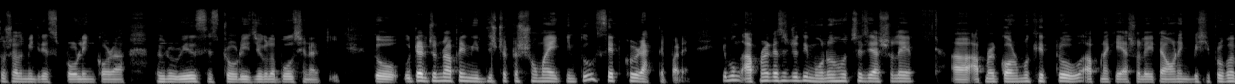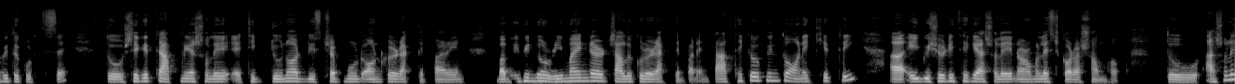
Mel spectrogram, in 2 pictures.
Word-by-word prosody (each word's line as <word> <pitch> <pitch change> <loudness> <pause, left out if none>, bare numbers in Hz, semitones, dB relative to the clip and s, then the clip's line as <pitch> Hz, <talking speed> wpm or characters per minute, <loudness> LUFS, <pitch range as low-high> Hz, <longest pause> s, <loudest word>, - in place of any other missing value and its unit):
Social 135 -1 -1
media 125 0 -3
scrolling 120 0 0
করা 120 0 0 0.3
বিভিন্ন 130 -1 0
reels 135 +1 +5
story 120 -2 +1
যেগুলো 125 0 +1
বলছেন 125 -1 -1
আরকি। 110 - -17 0.4
তো - - +7 0.3
ওইটার 165 +4 +8
জন্য 170 0 +2
আপনি 170 +2 +1
নির্দিষ্ট 140 +2 -4
একটা 155 0 -5
সময় 150 -2 +2
কিন্তু 140 +5 -3 0.2
সেট 170 -1 +3
করে 160 -2 +5
রাখতে - - -11
পারেন। - - -5 0.4
এবং 200 +2 0
আপনার 170 +6 +2
কাছে 175 0 +3
যদি 175 +1 0
মনে 145 +2 +1
হচ্ছে 160 +1 -2
যে, 145 - +5
আসলে 145 0 -1 0.5
আ - - +6 0.2
আপনার 135 +2 0
কর্মক্ষেত্রেও 145 +2 +3 0.2
আপনাকে 125 0 -5
আসলে 125 0 -4
এটা 130 - 0
অনেক 125 0 -2
বেশি 130 +1 -8
প্রভাবিত 140 -1 0
করতেছে। - - -7 0.5
তো 125 - +1 0.2
সেক্ষেত্রে 150 0 +1
আপনি 140 +3 -5
আসলে 130 -2 -1 0.2
এ - - -3
ঠিক 135 - -4
Do 135 - +3
Not 145 -1 +4
Disturb 130 +2 -1
Mode 130 -1 -2
on 120 - -2
করে 130 - +2
রাখতে 120 - -7
পারেন। 115 0 -1 0.4
বা 120 - +5
বিভিন্ন 155 +1 -1 0.2
রিমাইন্ডার 155 +4 +3
চালু 130 0 +3
করে 130 -2 +3
রাখতে 115 - -7
পারেন। - - -6
তার - - +2
থেকেও 165 +4 0
কিন্তু 175 0 -3
অনেক 140 +1 -3
ক্ষেত্রেই 170 +7 -3 0.4
অ্যা 115 - +7 0.2
এই 140 - +2
বিষয়টি 145 +2 0
থেকে 145 0 -1
আসলে 125 0 -1
নরমালাইজড 125 +1 -1
করা 115 -1 +2
সম্ভব। 105 -2 -8 0.5
তো 115 - +2 0.4
আসলে 205 - 0
135 Hz, 185 wpm, -25 LUFS, 125-150 Hz, 0.5 s, ওইটার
